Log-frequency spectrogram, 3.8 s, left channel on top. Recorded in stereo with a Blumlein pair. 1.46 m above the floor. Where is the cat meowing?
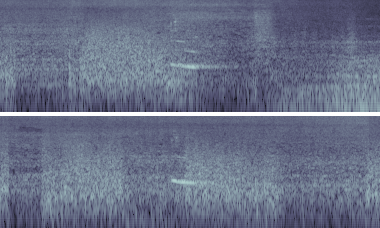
50° left, 3 m.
